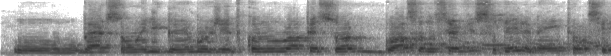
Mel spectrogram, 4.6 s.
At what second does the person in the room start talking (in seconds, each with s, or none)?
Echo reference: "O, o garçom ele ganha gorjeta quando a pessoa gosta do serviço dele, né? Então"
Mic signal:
2.9 s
